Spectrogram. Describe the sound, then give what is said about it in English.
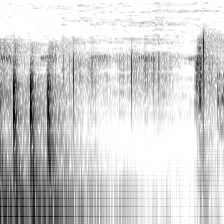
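Knocking on a house door at night: three sharp, quick raps, then a few lighter, scattered taps and a final louder bump. “As I went in at the court, I saw a dim light from inside, so I knew somebody was there. I kept knocking.”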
